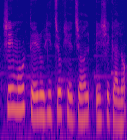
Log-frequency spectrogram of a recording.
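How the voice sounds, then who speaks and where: Female narrator, slightly high, calm even read, soft music under. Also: moderate pace. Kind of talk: scripted story narration.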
